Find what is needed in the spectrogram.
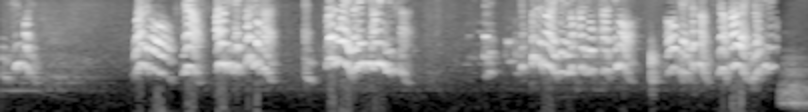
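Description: Fast-forwarded voices, squeaky and high-pitched like chipmunks, in several quick garbled bursts with short gaps.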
